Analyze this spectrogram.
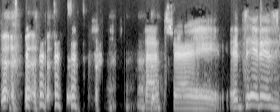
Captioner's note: laughing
